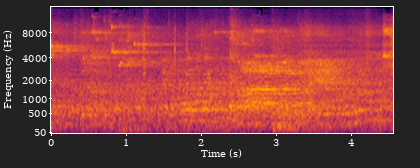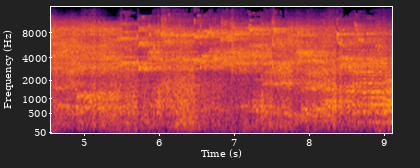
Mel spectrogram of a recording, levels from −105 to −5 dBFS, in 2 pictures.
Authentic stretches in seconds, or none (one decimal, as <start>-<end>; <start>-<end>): 0.0-3.3; 5.5-7.7; 8.3-9.1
